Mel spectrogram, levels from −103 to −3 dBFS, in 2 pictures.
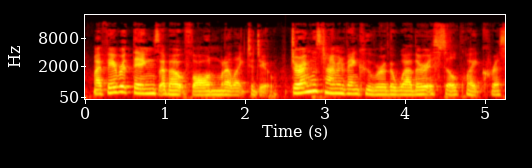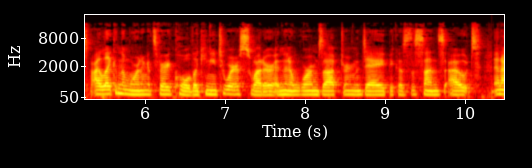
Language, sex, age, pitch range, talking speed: English, female, 20-39, 140-165 Hz, 285 wpm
